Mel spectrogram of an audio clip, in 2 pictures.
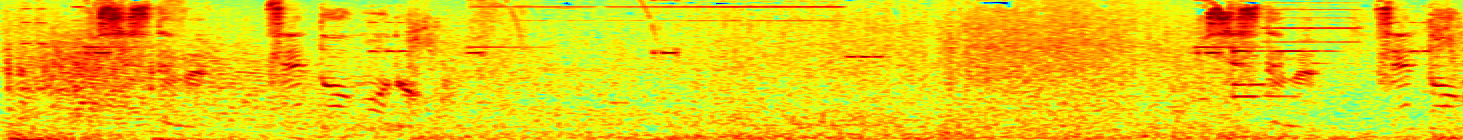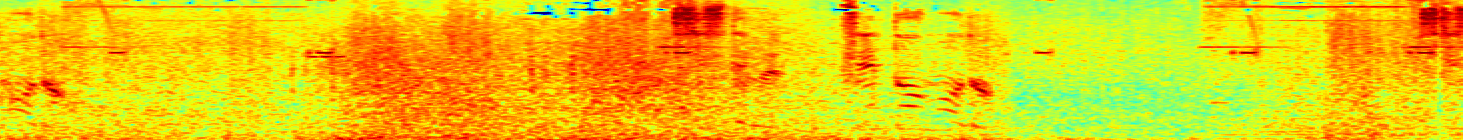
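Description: A video game mech's boosters roar.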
